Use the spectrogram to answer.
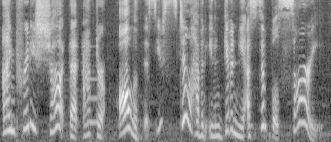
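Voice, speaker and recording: A woman's voice: high voice, big pitch swings, brisk, sharp tone, exaggerated voice. A woman playing a smug, vengeful wife and former bullying victim in scripted story dialogue, taunting and sarcastic. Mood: smug reproach.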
